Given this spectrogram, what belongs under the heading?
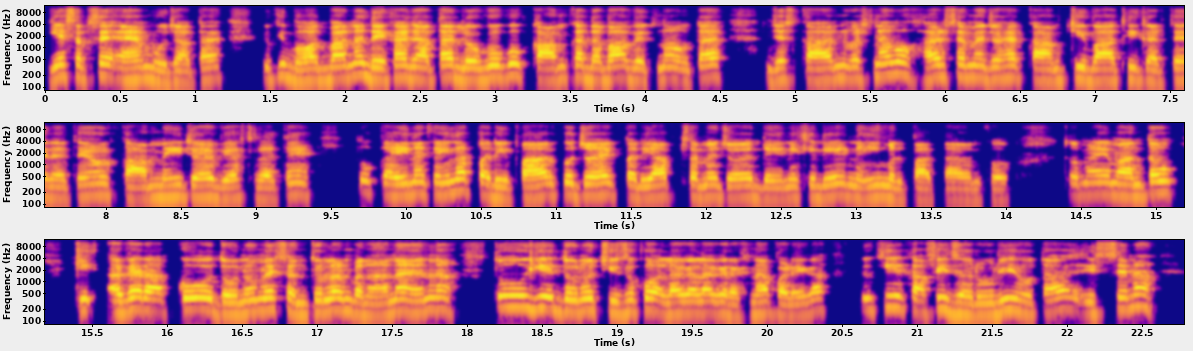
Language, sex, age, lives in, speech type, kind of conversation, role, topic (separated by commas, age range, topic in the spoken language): Hindi, male, 20-24, India, conversation, unstructured, none, क्या आप मानते हैं कि आजकल लोग अपने परिवार के साथ कम समय बिताते हैं?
